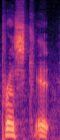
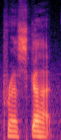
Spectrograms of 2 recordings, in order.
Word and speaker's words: Prescott: And it is pronounced Prescott, like a press kit, not Prescott.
